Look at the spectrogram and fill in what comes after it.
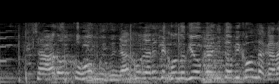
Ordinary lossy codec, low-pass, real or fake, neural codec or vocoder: none; 7.2 kHz; real; none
